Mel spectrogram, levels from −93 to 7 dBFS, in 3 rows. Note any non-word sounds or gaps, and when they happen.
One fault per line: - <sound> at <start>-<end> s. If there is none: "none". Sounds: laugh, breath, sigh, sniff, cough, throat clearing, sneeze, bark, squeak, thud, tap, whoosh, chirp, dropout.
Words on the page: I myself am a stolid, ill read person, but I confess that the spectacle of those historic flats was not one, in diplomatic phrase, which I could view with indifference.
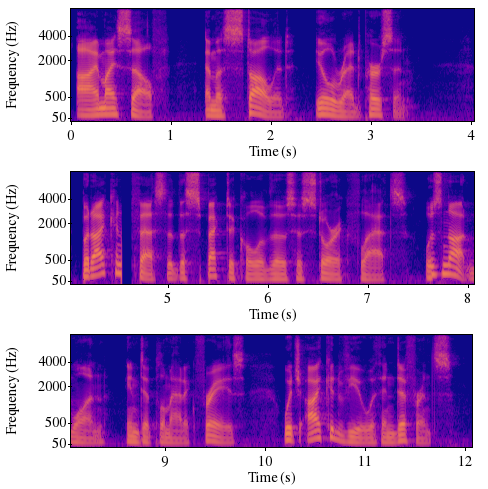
- dropout at 4.5-4.6 s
